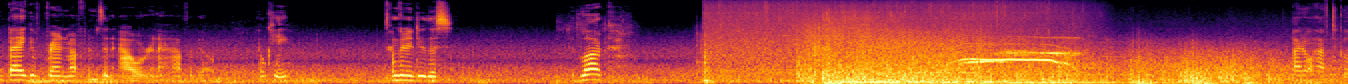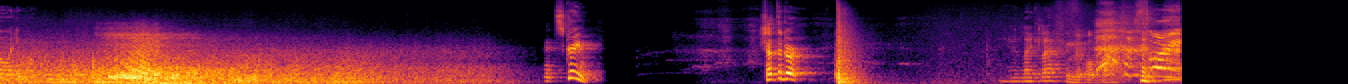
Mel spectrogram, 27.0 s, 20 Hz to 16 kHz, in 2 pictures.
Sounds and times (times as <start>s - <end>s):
Speech: 0.0s - 2.9s, 12.9s - 13.8s, 18.9s - 19.5s, 23.5s - 25.3s.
